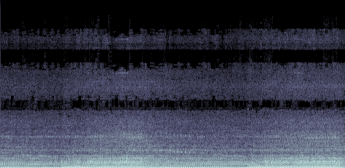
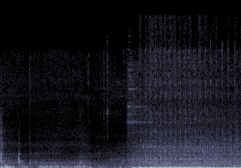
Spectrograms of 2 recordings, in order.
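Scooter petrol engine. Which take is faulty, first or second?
second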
